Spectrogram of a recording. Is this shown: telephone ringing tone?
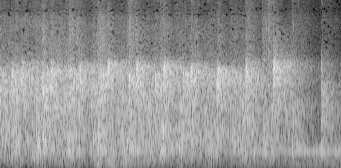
no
